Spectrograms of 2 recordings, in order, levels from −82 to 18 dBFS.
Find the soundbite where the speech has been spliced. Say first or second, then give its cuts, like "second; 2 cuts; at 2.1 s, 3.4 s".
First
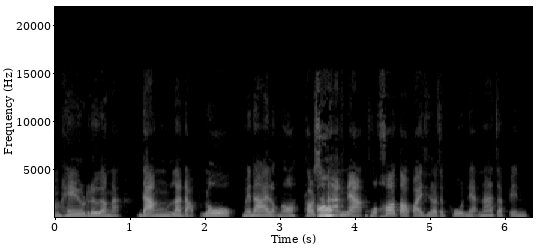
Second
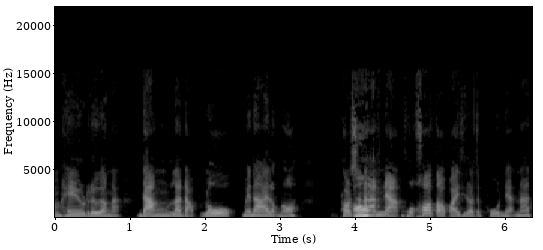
first; 1 cut; at 3.3 s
